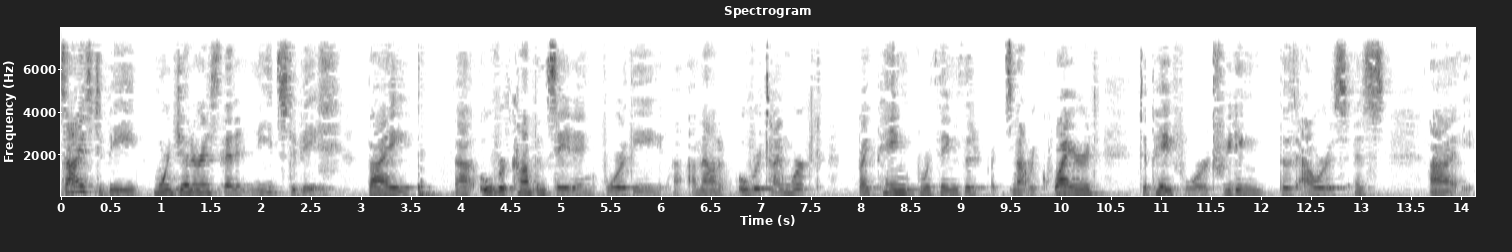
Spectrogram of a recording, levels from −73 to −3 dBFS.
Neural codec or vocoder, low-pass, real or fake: none; 7.2 kHz; real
